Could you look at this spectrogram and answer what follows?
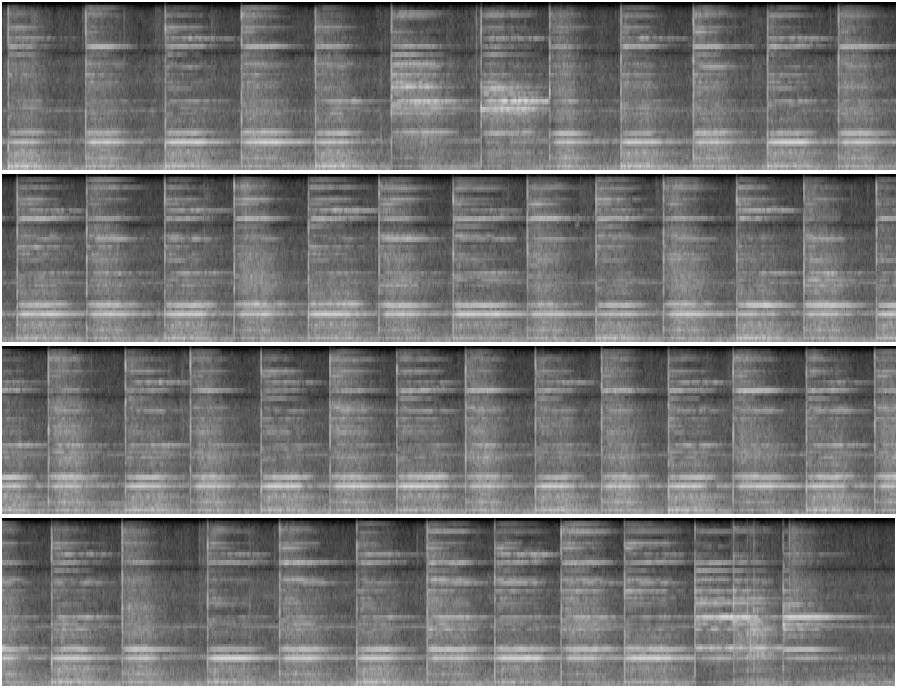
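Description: Sledgehammer and hand hammer taking turns striking a hot steel bar on an anvil: a steady, even rhythm of blows, each followed by the anvil's ringing. This is smith-and-striker forging, drawing the bar down.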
